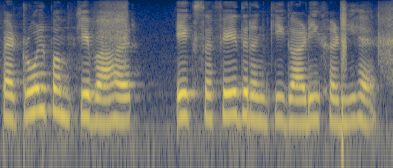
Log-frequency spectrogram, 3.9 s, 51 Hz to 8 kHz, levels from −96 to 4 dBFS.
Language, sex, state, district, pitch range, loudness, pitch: Hindi, female, Chandigarh, Chandigarh, 210-240 Hz, -15 LUFS, 220 Hz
